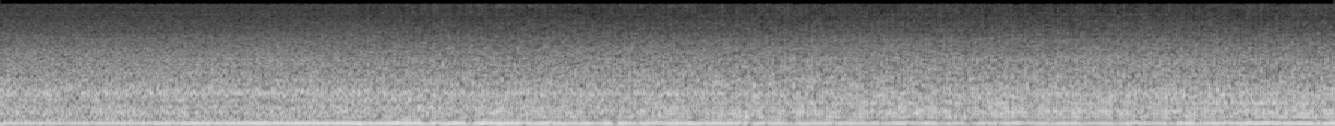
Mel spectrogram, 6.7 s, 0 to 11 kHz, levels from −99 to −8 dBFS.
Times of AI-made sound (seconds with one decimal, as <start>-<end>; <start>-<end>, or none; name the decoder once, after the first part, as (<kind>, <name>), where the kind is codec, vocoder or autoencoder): 1.8-6.7 (vocoder, WaveNeXt)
